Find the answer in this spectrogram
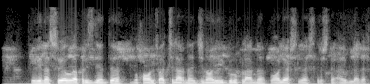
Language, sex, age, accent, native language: Uzbek, male, 25-34, Toshkent viloyati, Uzbek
